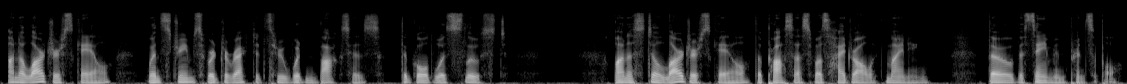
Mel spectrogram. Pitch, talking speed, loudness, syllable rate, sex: 90 Hz, 160 wpm, -23 LUFS, 5.2 syllables/s, male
